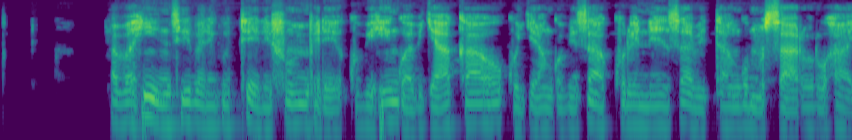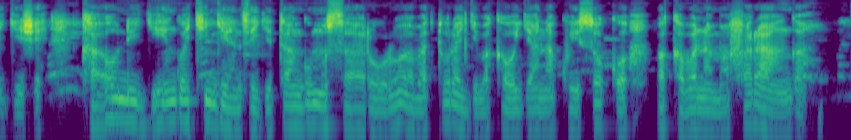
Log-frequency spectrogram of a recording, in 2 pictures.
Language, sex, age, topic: Kinyarwanda, male, 25-35, agriculture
